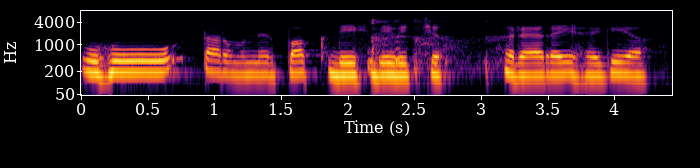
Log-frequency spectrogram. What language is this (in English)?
Punjabi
